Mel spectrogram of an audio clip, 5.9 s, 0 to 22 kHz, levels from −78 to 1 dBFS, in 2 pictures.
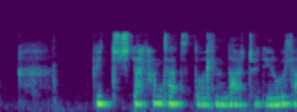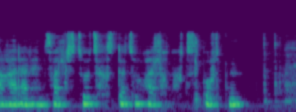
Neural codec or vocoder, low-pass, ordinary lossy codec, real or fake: none; 7.2 kHz; MP3, 64 kbps; real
